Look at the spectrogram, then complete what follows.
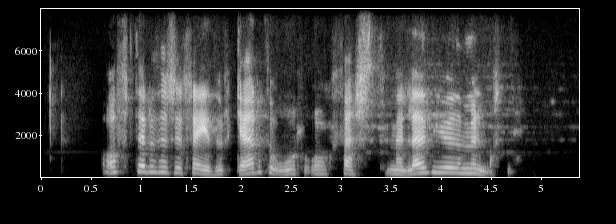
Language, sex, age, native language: Icelandic, female, 50-59, Icelandic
